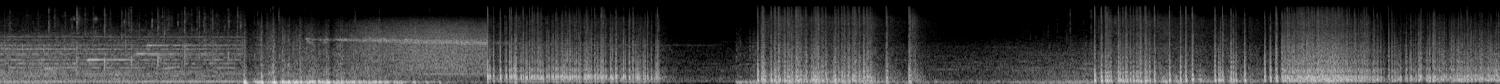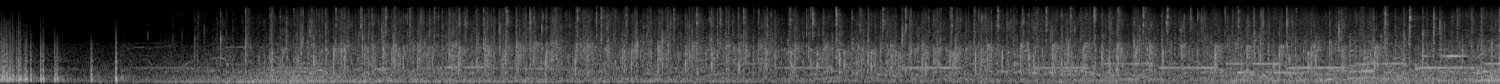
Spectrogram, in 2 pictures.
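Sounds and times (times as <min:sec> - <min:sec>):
fireworks bursting and crackling: 0:00.2 - 0:06.8, 0:07.4 - 0:09.5, 0:10.2 - 0:16.8, 0:21.2 - 0:30.0
firework whistle: 0:02.5 - 0:07.6, 0:22.7 - 0:30.0.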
